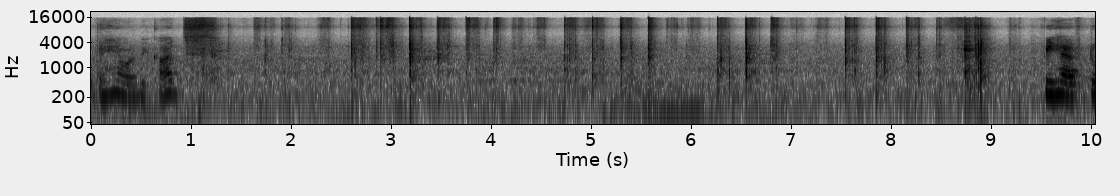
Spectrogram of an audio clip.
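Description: A deck of cards flicks and clicks as it is shuffled by hand.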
